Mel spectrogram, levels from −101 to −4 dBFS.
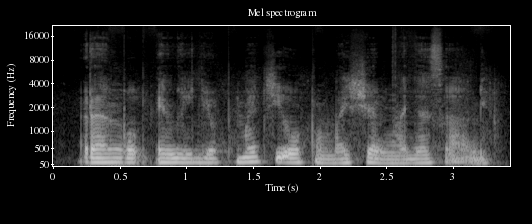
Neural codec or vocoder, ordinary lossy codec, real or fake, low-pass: codec, 44.1 kHz, 1.7 kbps, Pupu-Codec; none; fake; none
